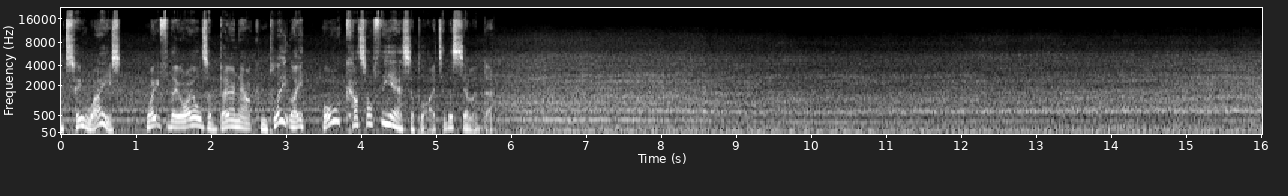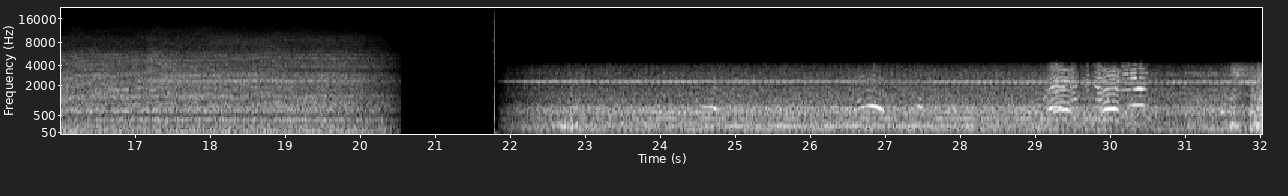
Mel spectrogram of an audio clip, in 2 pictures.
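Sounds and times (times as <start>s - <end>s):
diesel engine racing at high revs: 0.0s - 20.5s
steady engine whine: 0.0s - 20.6s, 21.8s - 32.0s.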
